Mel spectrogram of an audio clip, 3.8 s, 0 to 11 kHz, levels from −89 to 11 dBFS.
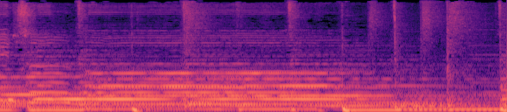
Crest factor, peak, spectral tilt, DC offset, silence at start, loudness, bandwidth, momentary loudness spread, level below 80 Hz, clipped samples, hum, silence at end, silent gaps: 10 dB; -4 dBFS; -6.5 dB/octave; under 0.1%; 0 s; -17 LUFS; 11 kHz; 6 LU; -24 dBFS; under 0.1%; none; 0 s; none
